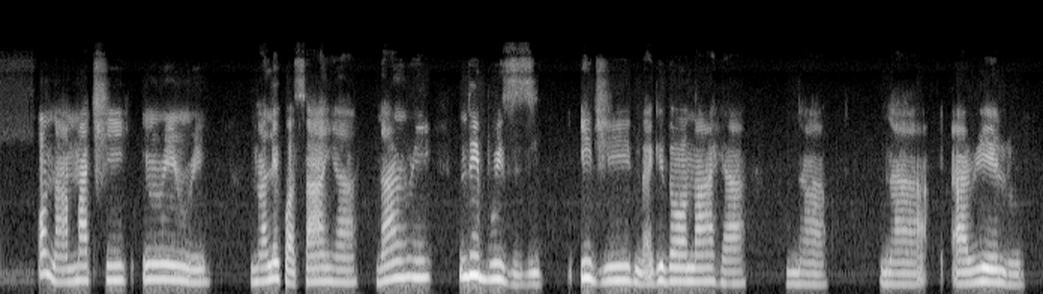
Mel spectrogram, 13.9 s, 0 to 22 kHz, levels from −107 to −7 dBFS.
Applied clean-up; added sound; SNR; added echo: none; none; none; none.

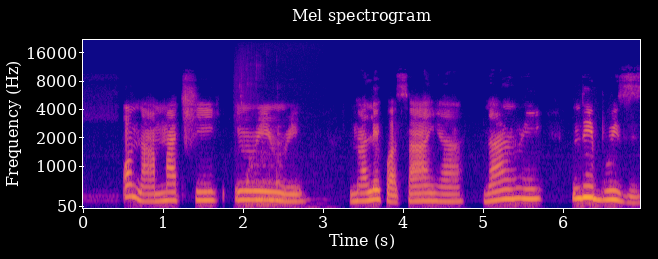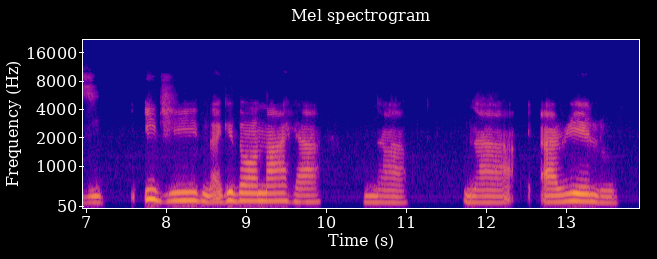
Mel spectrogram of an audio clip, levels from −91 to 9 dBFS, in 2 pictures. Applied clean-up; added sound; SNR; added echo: none; Sink (filling or washing) / Water; 12 dB; none.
